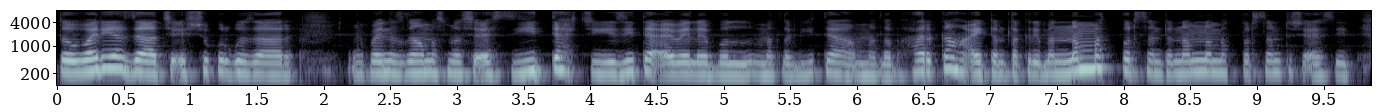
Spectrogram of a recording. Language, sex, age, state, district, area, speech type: Kashmiri, female, 18-30, Jammu and Kashmir, Budgam, rural, spontaneous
